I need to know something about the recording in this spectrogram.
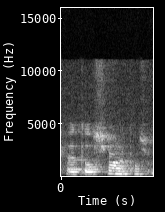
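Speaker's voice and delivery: a quiet playful echo of the phrase; muttered aside. Real, not acted. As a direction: mutter the pun back to yourself. Muttered repeat of own wordplay.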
